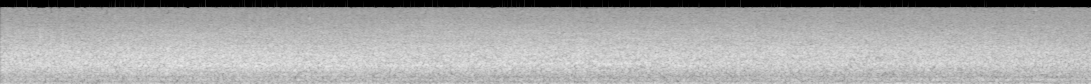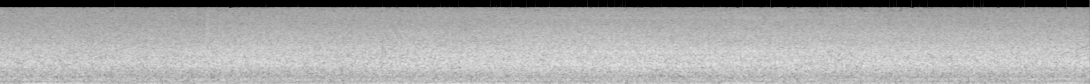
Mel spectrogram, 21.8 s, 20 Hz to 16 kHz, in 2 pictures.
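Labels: Ocean waves roaring. 0:00.1 - 0:21.8

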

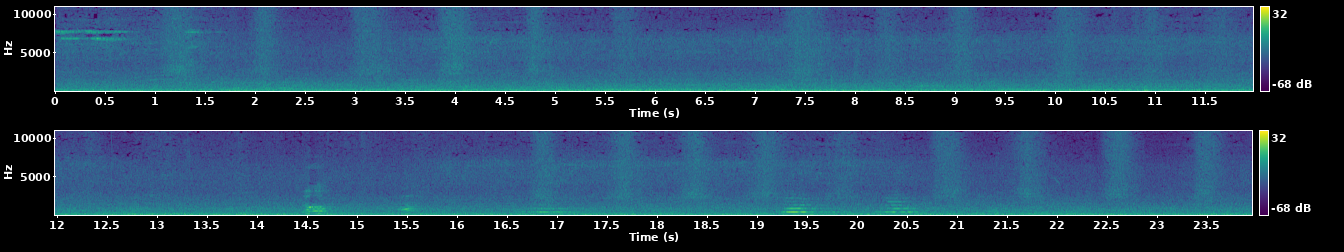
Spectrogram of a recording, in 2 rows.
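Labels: Repeated sweeping sounds with loud traffic in the background. 0:00.0 - 0:23.9

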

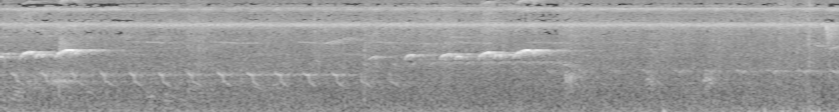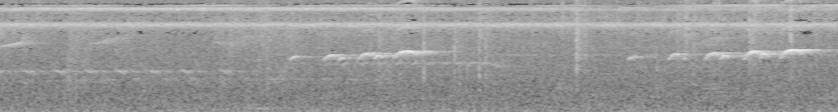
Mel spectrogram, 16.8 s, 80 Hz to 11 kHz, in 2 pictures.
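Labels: Tropical birds calling and tweeting. 0:00.0 - 0:16.8

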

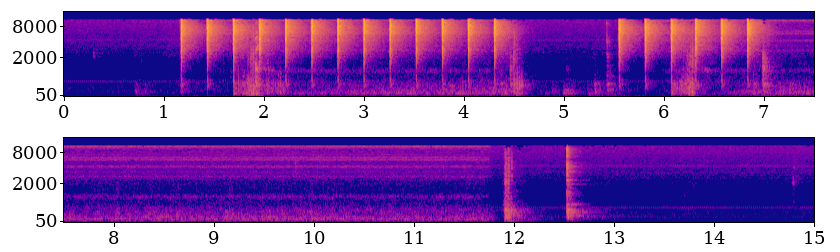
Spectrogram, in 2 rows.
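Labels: A gas stove clicks loudly and repeatedly as it is being turned on. 0:01.0 - 0:04.9
A flame ignites and then suddenly extinguishes nearby. 0:01.2 - 0:04.6
A gas stove is clicking repeatedly and loudly. 0:05.6 - 0:08.0
A flame ignites suddenly and burns steadily nearby. 0:06.1 - 0:12.8
A flame is suddenly extinguished nearby. 0:11.5 - 0:12.4
A pot is being placed on a stove. 0:12.4 - 0:12.9

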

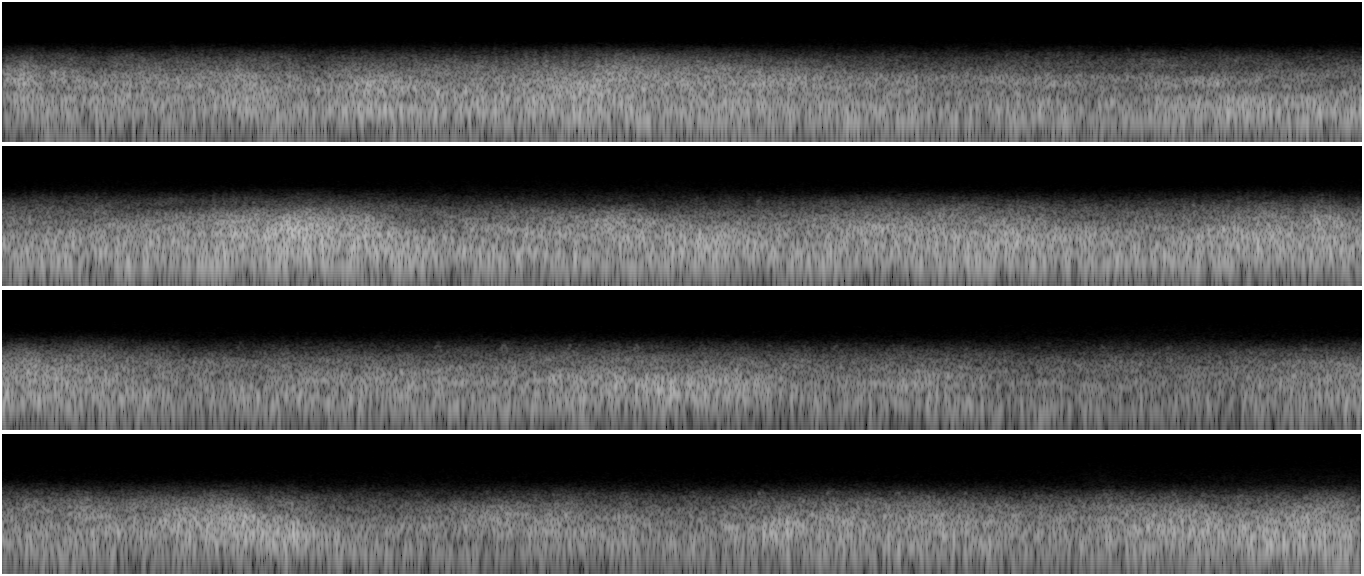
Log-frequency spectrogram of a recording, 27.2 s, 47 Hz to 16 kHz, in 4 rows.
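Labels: A plane is flying far away with a deep mechanical noise. 0:00.0 - 0:27.2
A high-pitched rhythmic chirping. 0:15.7 - 0:17.5
A high-pitched rhythmic chirping. 0:23.9 - 0:25.6

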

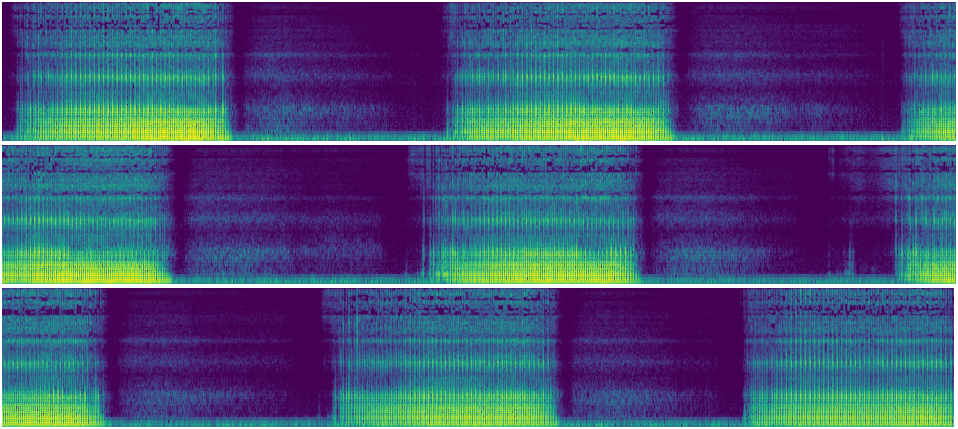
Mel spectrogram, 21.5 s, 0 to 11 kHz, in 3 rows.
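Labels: A man snores heavily and repeatedly while sleeping. 0:00.0 - 0:21.5

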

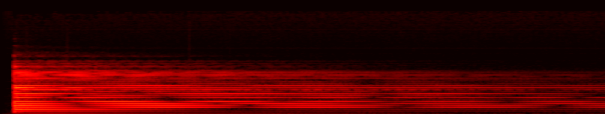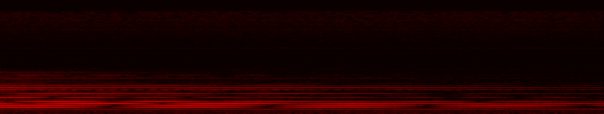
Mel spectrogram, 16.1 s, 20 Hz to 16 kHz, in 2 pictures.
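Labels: A low piano note is struck softly and slowly fades away. 0:00.0 - 0:16.1

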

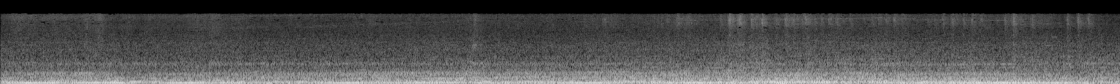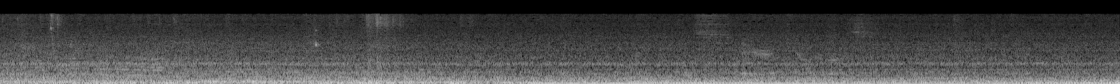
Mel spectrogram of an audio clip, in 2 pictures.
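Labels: A constant low engine hum and subtle road noise steadily echo inside a moving bus. 0:00.0 - 0:22.4
A person is speaking softly and slowly. 0:18.2 - 0:20.5

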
